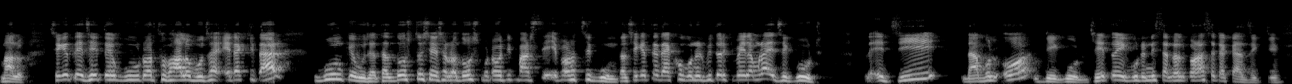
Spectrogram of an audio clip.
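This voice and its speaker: A man teaching a classroom grammar lesson in a high, light voice. He spells each word out letter by letter, then asks the class a question and answers it himself. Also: expressive, rapid-fire, fairly bright tone.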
